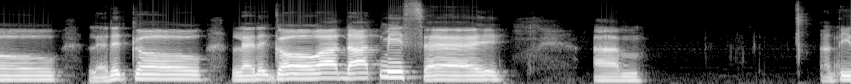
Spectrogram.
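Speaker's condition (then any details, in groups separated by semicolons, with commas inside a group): No condition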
